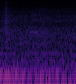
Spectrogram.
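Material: Nothing is struck.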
